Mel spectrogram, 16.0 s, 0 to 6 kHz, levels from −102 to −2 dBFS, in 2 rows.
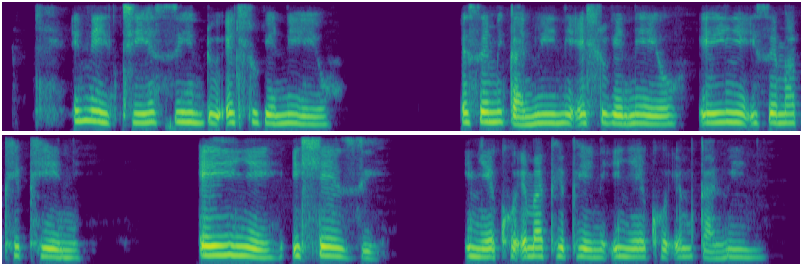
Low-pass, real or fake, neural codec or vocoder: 5.4 kHz; fake; vocoder, 44.1 kHz, 128 mel bands, Pupu-Vocoder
